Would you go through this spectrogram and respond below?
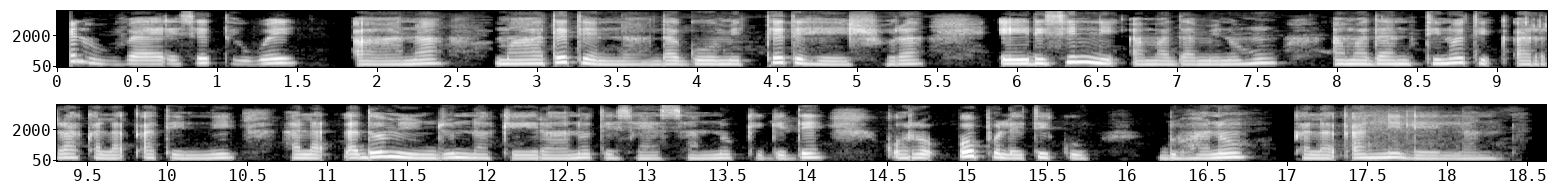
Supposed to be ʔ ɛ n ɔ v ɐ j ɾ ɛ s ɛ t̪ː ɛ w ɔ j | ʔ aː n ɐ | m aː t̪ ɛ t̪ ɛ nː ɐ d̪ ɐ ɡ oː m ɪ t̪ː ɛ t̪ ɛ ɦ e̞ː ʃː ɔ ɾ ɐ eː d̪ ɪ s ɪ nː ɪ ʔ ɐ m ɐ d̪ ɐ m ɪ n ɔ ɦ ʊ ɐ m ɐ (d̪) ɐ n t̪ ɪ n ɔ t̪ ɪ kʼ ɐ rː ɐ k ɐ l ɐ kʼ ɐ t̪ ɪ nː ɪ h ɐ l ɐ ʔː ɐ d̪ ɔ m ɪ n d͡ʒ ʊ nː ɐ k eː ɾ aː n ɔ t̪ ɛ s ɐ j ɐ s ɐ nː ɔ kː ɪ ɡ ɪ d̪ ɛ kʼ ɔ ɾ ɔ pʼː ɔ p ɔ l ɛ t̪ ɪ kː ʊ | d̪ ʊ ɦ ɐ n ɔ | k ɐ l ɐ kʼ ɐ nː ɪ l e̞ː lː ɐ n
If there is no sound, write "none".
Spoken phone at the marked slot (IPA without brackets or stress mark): d̪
